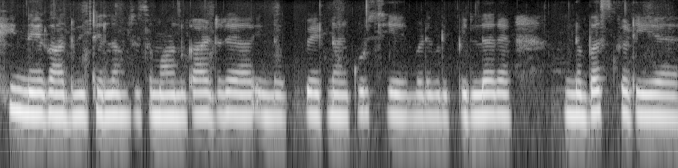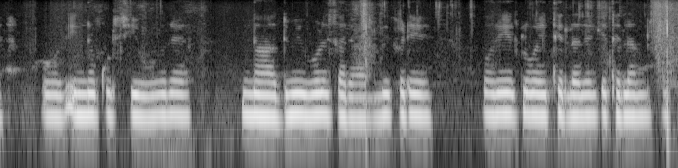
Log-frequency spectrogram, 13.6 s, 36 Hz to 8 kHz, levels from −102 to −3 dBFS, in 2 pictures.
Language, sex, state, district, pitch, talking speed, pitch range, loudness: Hindi, female, Rajasthan, Churu, 195 Hz, 195 wpm, 190-200 Hz, -19 LUFS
